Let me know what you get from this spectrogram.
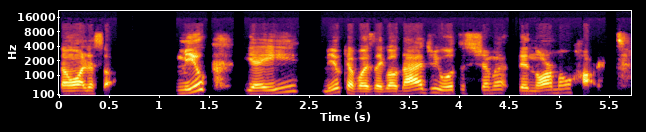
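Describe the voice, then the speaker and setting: With an ordinary speaking voice, a man speaks at a moderate pace in a fairly high pitch with ordinary pitch variation. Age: 20s. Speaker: English teacher. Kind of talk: casual chat.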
